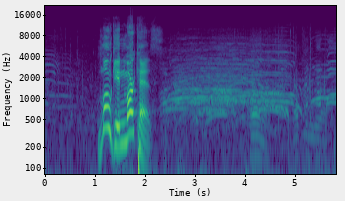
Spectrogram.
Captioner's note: audience applauding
